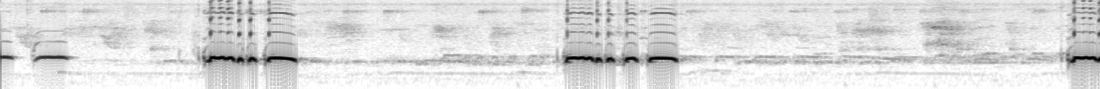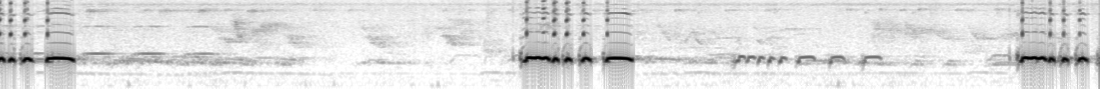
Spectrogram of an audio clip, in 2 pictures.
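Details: Local zebra dove singing loudly, used as a tutor recording to stir quiet birds into song: bright cooing phrases near one pitch, each a quick stuttered burst followed by a softer rolling trill, repeated about every two to three seconds.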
